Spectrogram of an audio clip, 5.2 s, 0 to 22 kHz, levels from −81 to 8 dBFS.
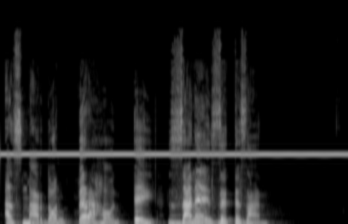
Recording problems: high-pitched whine; loud; throughout; 7 kHz, 10 dB below the speech

